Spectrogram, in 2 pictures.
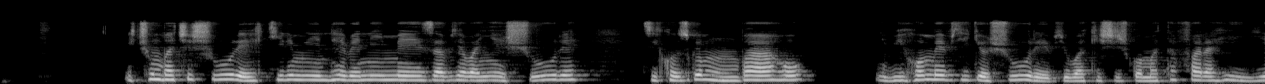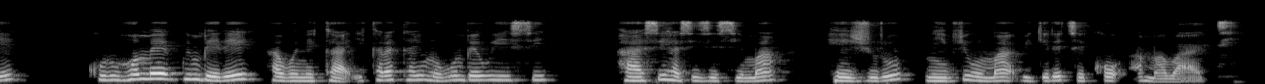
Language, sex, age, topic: Rundi, female, 36-49, education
